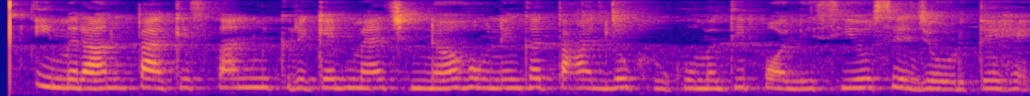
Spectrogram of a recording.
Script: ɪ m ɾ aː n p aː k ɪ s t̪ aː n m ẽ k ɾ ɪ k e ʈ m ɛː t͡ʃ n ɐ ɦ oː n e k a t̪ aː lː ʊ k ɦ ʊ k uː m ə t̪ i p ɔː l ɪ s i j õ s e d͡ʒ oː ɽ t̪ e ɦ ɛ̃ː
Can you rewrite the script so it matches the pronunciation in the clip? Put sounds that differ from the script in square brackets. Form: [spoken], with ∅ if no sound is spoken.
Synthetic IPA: ɪ m ɾ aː n p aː k ɪ s t̪ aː n m ẽ k ɾ ɪ k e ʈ m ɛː t͡ʃ n ɐ ɦ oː n e k a t̪ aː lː ʊ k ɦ ʊ k uː m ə t̪ i p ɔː l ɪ s i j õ s e d͡ʒ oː ɽ t̪ e ɦ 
